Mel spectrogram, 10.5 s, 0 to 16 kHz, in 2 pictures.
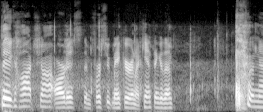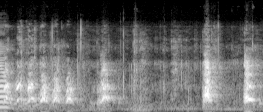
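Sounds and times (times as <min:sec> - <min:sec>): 
speech: 0:00.0 - 0:03.6, 0:04.9 - 0:06.1
dog barking in a neighborhood: 0:05.3 - 0:07.7, 0:09.3 - 0:10.5.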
